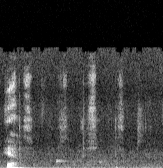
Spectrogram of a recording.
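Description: A few faint, scattered clicks from a computer keyboard and mouse as a search is typed, over a steady low electrical hum.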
